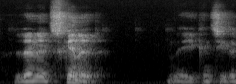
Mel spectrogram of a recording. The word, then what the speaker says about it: Lynyrd Skynyrd: of all time and the album was called pronounced lynyrd skynyrd there you can see the guys outside the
